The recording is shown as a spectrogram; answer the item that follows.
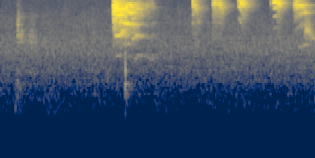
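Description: Breathy, hissing mouth sounds: one louder puff about one and a half seconds in, then four short quick ones toward the end.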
